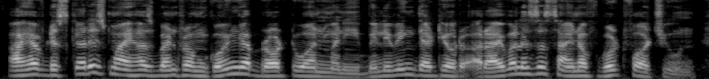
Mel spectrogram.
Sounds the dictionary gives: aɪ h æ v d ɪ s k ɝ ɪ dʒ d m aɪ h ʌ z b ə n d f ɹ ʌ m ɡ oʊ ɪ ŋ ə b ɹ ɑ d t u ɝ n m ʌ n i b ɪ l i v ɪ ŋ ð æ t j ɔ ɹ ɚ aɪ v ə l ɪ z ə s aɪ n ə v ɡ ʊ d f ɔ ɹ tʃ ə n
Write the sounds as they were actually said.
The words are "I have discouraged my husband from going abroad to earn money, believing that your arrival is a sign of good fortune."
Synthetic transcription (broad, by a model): aɪ h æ v d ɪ s k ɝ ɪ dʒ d m aɪ h ʌ z b ə n d f ɹ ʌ m ɡ oʊ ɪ ŋ ə b ɹ ɑ d t u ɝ n m ʌ n i b ɪ l i v ɪ ŋ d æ t j ɔ ɹ ɚ aɪ v ə l ɪ z ə s aɪ n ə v ɡ ʊ d f ɔ ɹ tʃ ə n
